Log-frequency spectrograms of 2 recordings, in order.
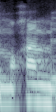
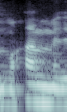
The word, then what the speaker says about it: Mohammed: En cambio, en inglés dicen Mohammed, en francés dicen Mohammed, es más cercano al original.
